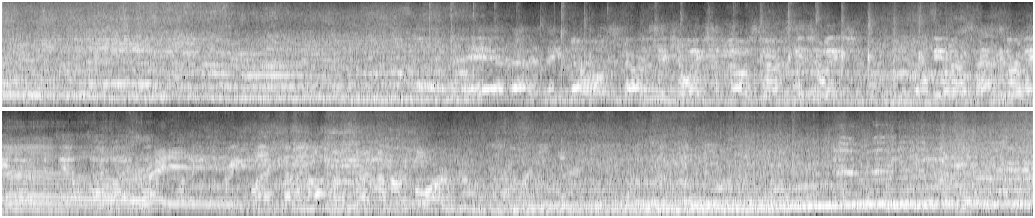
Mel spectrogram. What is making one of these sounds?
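Race car engines roar and rev around a track.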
